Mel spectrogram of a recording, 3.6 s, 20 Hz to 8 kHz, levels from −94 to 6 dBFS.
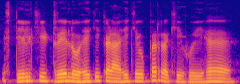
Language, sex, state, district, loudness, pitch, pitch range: Hindi, male, Jharkhand, Palamu, -16 LUFS, 125 Hz, 115-130 Hz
